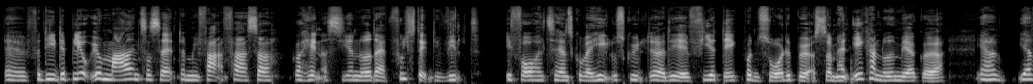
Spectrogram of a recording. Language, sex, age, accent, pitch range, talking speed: Danish, female, 30-49, native, 190-245 Hz, 275 wpm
